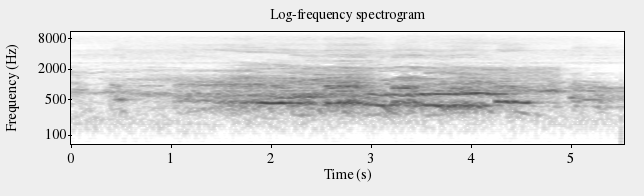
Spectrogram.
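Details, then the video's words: Wild howler monkeys on a morning visit at Villa Toucan, Punta Uva, Costa Rica, beside the Manzanillo Wildlife Refuge; a deep, rasping roar rises to a loud sustained peak for several seconds, then tapers off. "Howler Monkeys of Punta Uva Costa Rica"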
